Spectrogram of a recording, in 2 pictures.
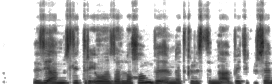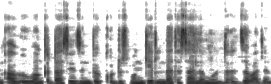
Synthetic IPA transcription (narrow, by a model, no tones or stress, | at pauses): ʔɨziaβmɨslit̪ʰɨɾiʔiwozɐlːɐxumbɨʔɨmnɐt̪kʰɨɾɨst̪ʰɨnːaʔa̰βbet̪ʰɐkɾɨst̪anaβʔɨwːankʼɨd̪ːase̞zɨnbɐβkʼud̪ːusmoŋɡe̞lɨnd̪at̪ʰɐsalɐmuɨʕɨzːɐβa̰lːɐ̰na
